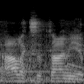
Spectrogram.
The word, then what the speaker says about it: alexithymia: Oh yeah, alexithymia, pronounced Alex, thigh, me, yeah.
